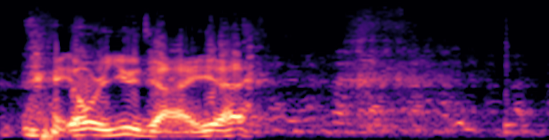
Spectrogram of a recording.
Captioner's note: laughter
